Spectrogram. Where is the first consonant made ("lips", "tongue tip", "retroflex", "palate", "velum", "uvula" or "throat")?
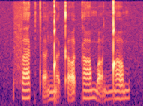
lips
